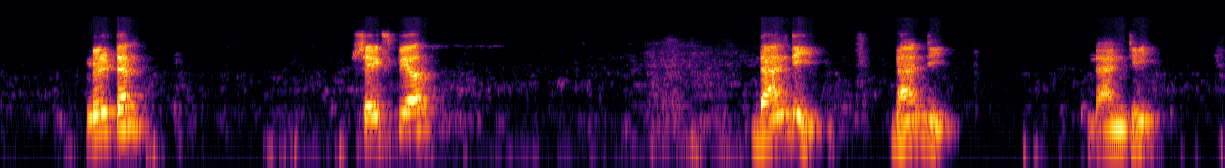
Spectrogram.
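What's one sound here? A man speaks calmly in short phrases close by, with pauses between them.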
